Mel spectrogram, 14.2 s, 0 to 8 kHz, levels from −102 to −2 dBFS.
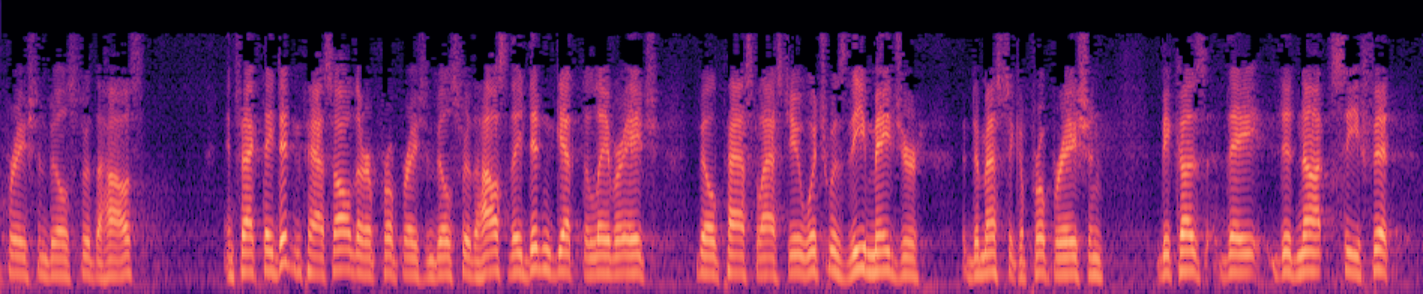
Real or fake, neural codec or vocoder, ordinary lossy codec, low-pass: fake; codec, 16 kHz, 0.9 kbps, LongCat-Audio-Codec; MP3, 24 kbps; 7.2 kHz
